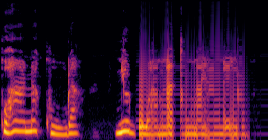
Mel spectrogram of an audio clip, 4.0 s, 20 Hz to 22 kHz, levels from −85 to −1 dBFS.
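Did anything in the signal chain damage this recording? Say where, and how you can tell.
Yes, the speech turns into robotic sound from repeated short buffers at the driver or buffer stage, from 2.05 s right to the end. There's a rigid metallic buzz fixed at 200 Hz that only roughly tracks the speech. That pitch points to a chunk about 5 ms long being looped. The likely cause is the audio path running dry and replaying its last buffer to fill the gaps, so roughly seven tenths of the real audio there gets skipped.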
